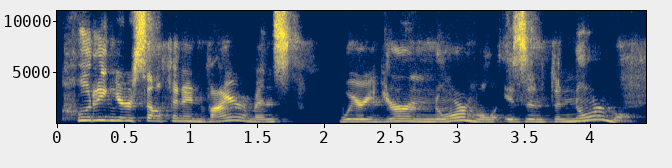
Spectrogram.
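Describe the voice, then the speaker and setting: Expressive woman in reflective conversation. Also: medium pitch, normal speed.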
